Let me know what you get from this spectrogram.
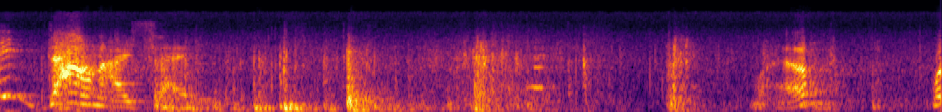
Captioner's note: trunks thudding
